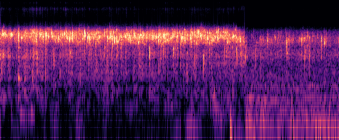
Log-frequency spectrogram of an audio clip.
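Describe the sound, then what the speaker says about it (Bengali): Onions fry in hot white oil in a pan, a loud, dense, continuous sizzle that abruptly drops to a softer hiss near the end. "এখন আমি এটা লাল করে ভেজে নেব।"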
